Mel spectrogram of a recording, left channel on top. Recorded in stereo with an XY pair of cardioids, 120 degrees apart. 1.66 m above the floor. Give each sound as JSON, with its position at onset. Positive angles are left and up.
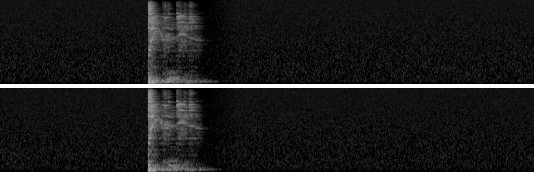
{"t": 1.5, "sound": "a clunk", "azimuth_deg": -25, "distance_m": 1.7}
